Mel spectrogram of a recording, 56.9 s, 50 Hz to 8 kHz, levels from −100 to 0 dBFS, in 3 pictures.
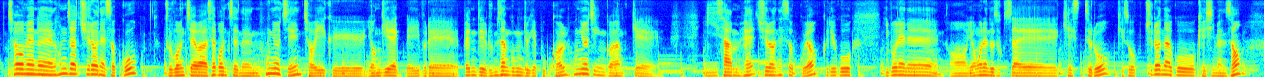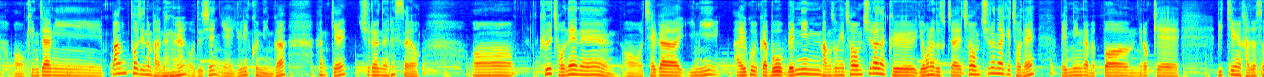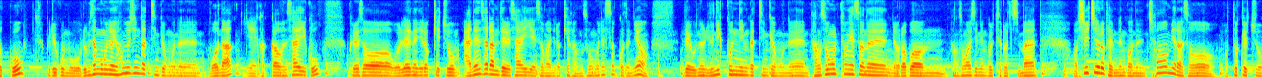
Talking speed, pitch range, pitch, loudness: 295 characters per minute, 110-150 Hz, 125 Hz, -22 LUFS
